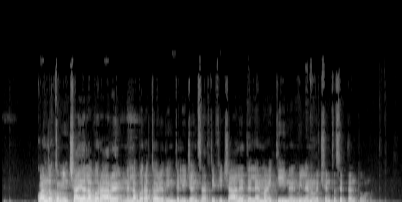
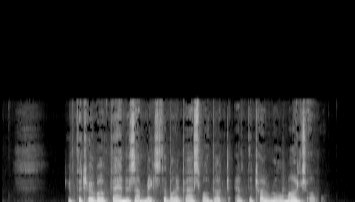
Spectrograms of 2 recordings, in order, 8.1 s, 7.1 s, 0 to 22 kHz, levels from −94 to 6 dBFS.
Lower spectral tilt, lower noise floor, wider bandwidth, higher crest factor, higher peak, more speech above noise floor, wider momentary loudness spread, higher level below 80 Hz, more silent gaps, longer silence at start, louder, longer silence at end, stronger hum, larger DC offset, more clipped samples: first, -7.5 dB/octave vs -5.5 dB/octave; second, -55 dBFS vs -83 dBFS; first, 13.5 kHz vs 11.5 kHz; about the same, 16 dB vs 14 dB; about the same, -2 dBFS vs -4 dBFS; second, 38 dB vs 66 dB; about the same, 13 LU vs 12 LU; first, -48 dBFS vs -58 dBFS; neither; second, 0.75 s vs 1.35 s; about the same, -17 LUFS vs -18 LUFS; about the same, 0.7 s vs 0.8 s; neither; neither; neither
